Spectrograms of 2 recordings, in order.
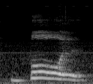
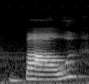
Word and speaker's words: bowl: do you pronounce it the correct pronunciation of this word is Bowl you never even have to pronounce it bowel which means Katura you always have to pronounce this word as Bowl what is the correct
